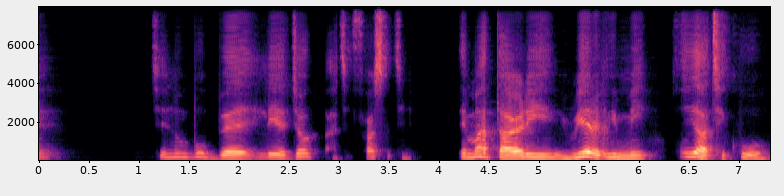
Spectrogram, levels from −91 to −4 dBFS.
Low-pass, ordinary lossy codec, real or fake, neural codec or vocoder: none; none; fake; codec, 16 kHz, about 1 kbps, DyCAST, with the encoder's durations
